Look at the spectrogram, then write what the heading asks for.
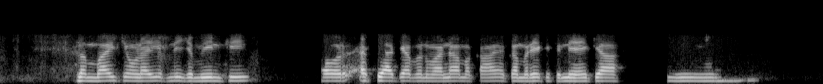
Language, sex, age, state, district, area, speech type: Hindi, male, 60+, Uttar Pradesh, Sitapur, rural, conversation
